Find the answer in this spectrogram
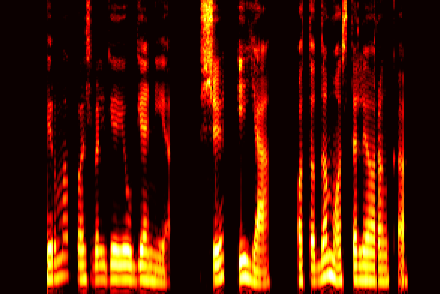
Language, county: Lithuanian, Vilnius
